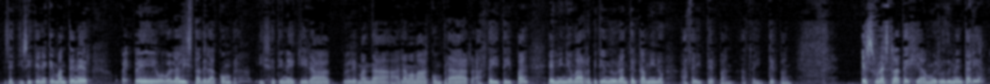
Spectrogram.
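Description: A woman guest expert on a talk program, explaining memory development in a measured, academic way with frequent restarts. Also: lowish voice, steady tone, dark tone, no echo.

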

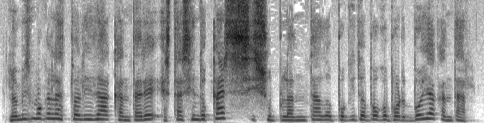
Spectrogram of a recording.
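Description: A teacher explains verb tenses on an educational radio program, speaking at a middling pitch with lots of energy. Example sentences are acted out along the way. The recording is close and dry. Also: quick pace, no echo. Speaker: grammar teacher.

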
